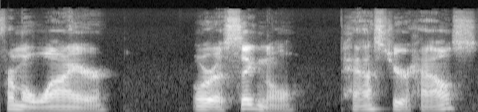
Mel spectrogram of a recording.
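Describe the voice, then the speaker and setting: A man is speaking. His pace is very slow. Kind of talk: casual chat.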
